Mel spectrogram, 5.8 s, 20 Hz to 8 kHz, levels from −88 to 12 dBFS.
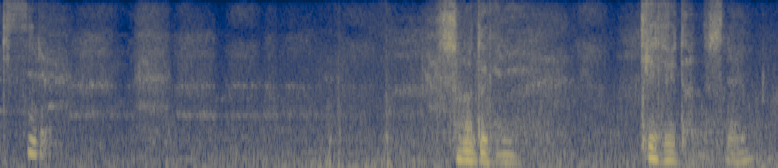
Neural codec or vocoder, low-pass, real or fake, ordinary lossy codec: codec, 16 kHz, 8 kbps, FunCodec, trained on Chinese and English, 25 frames a second; none; fake; none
